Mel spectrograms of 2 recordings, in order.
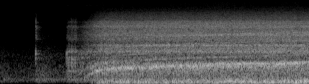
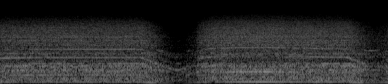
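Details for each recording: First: Atlas 40V brushless lithium leaf blower with its variable throttle control disconnected: starts at very low RPM, then the motor whine climbs steadily in pitch on its own. Uncommanded speed creep. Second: Atlas 40V brushless lithium leaf blower at its slowest variable-throttle setting: soft steady whir, even pitch with a brief dip, no rattle or grind. Normal low-speed running.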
